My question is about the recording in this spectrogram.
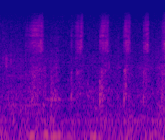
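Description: Fan brush loaded with white oil paint brushed across the canvas in a few short, faint scratchy strokes.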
